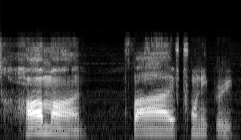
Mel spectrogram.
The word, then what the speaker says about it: JAMON523: and uh if you don't know how to pronounce my name it's harmon 523 okay remember ha did mine in 523 now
